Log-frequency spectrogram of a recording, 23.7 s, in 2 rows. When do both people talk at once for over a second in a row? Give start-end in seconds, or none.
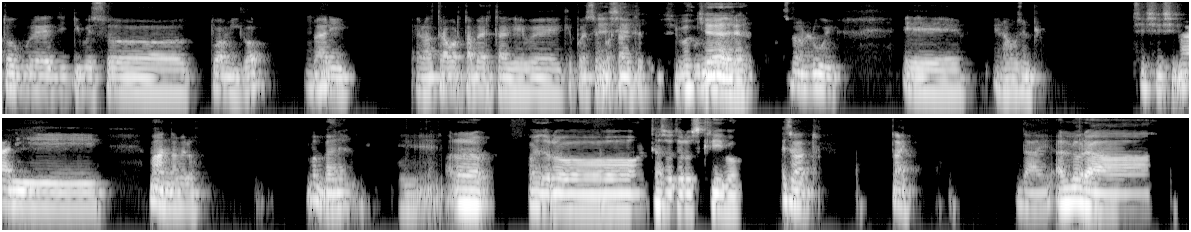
5.8-7.5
